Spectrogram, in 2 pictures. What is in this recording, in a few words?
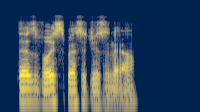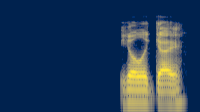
voice message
